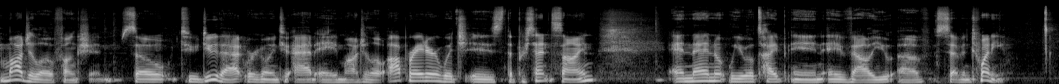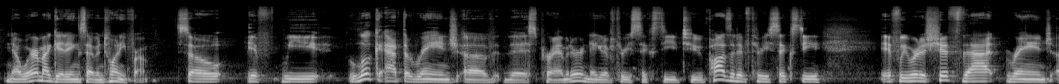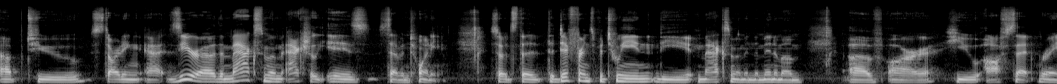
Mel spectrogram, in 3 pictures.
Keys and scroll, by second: 2.7 shift+5, 8.3-9.7 typing, 12.9 Return, 17.5 Return.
